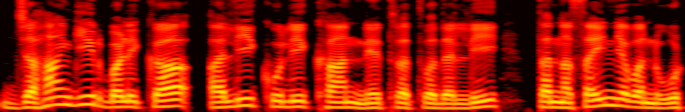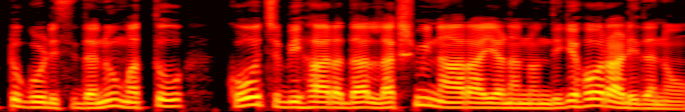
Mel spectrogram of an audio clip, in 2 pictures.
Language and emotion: Kannada, neutral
